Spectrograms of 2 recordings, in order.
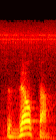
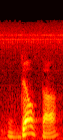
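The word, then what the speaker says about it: δέλτα: Also, we have no d in the Greek language as you are taught to pronounce it in English. It is not delta but delta. Zelta.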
